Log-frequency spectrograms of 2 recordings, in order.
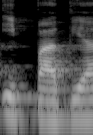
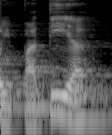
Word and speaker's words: Hipatia: hubo a esta señora Hipatia de Alejandría, ¿sí? O Hipatía, algunos la pronuncian de diferente forma, y como que todo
